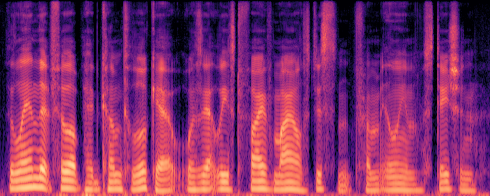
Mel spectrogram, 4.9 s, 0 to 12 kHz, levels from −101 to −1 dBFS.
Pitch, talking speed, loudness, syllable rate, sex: 120 Hz, 220 wpm, -18 LUFS, 5.0 syllables/s, male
